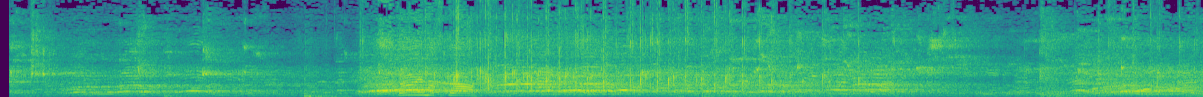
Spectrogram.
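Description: Handball match play on a wooden gym floor: the ball bouncing, sneakers squeaking and players calling out, echoing in a large hall. It gets louder and busier about three and a half seconds in.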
